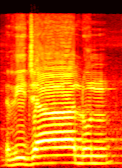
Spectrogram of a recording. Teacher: यहाँ पर देखें रा पर ज़ेर है, इस रा को बारीक पढ़ेंगे।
